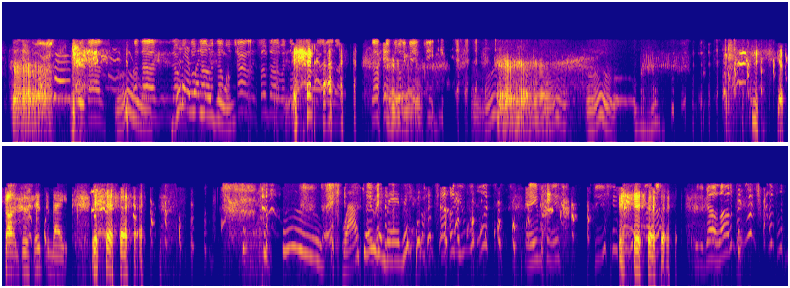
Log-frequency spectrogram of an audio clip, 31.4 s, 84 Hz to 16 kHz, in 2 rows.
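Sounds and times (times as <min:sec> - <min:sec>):
person imitating a growl: 0:00.1 - 0:01.4, 0:07.6 - 0:08.8, 0:09.4 - 0:13.7
laughter: 0:00.6 - 0:04.5, 0:05.5 - 0:10.0, 0:13.0 - 0:31.4
speech: 0:03.0 - 0:07.0, 0:16.1 - 0:18.6, 0:28.4 - 0:29.2.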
